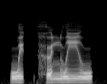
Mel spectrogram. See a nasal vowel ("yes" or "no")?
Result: no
